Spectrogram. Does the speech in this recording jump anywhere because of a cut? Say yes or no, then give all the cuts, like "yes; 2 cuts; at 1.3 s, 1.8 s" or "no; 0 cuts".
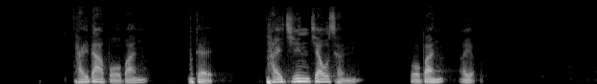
no; 0 cuts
